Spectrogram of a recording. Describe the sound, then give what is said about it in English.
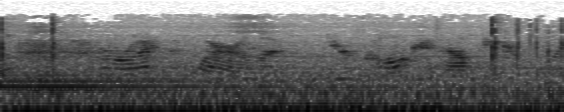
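A telephone call fails to connect: a muffled recorded voice says the call could not be completed, playing over the line against a steady electrical hum, moderately loud and continuous for a few seconds. “is the phone cut off? They just said it couldn't couldn't complete the call.”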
